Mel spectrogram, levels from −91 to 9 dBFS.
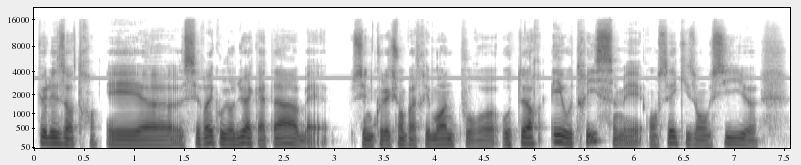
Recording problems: high-pitched whine; faint; throughout; 3.5 kHz, 35 dB below the speech

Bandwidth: 16 kHz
